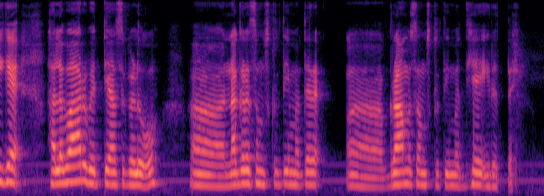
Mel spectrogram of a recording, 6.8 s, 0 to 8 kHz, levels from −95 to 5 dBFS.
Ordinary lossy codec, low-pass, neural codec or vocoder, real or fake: none; none; none; real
